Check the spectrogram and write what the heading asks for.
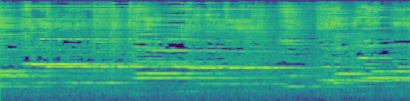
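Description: Glass harp: drinking glasses played by rubbing their rims, giving clear sustained tones that overlap in a slow melody, each note held for a second or two. The sound dips briefly about four and a half seconds in before the next notes swell up.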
